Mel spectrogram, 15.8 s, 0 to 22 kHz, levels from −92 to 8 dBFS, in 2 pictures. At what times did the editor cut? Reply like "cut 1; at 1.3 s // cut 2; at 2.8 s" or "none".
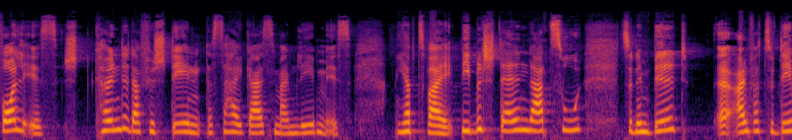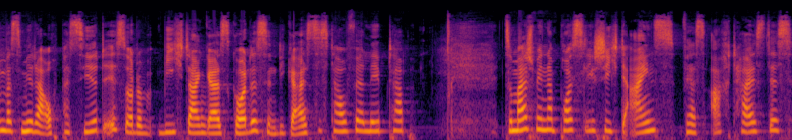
cut 1; at 3.9 s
